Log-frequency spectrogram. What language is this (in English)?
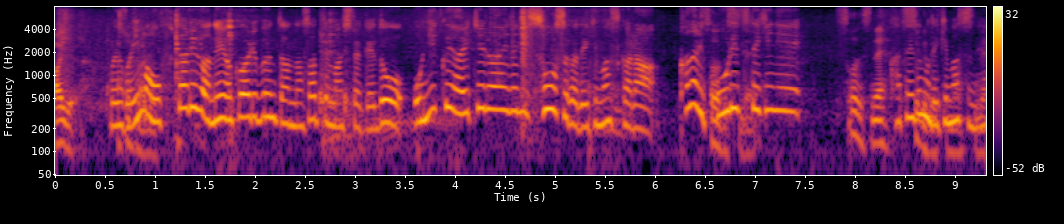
Japanese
